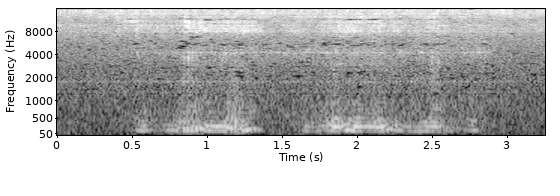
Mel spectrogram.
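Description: A Cavalier King Charles Spaniel snores in two low, rumbling, buzzy breaths.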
